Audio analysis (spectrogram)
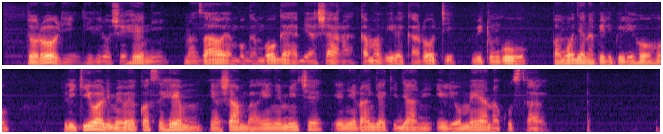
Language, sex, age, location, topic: Swahili, male, 25-35, Dar es Salaam, agriculture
